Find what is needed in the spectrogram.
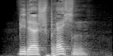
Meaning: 1. to object; to disagree 2. to contradict 3. to be contradictory
- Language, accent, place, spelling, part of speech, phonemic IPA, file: German, Germany, Berlin, widersprechen, verb, /ˌviːdɐˈʃpʁɛçn̩/, De-widersprechen.ogg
